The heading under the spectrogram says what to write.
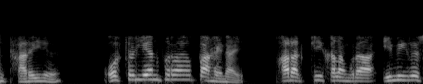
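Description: From start to finish the speech carries heavy AMR narrowband mobile codec damage: nothing above 3.8 kHz survives, and the sparse pulse-driven vocal model, consistent with roughly 5.15 kbps, sounds buzzy and synthetic.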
